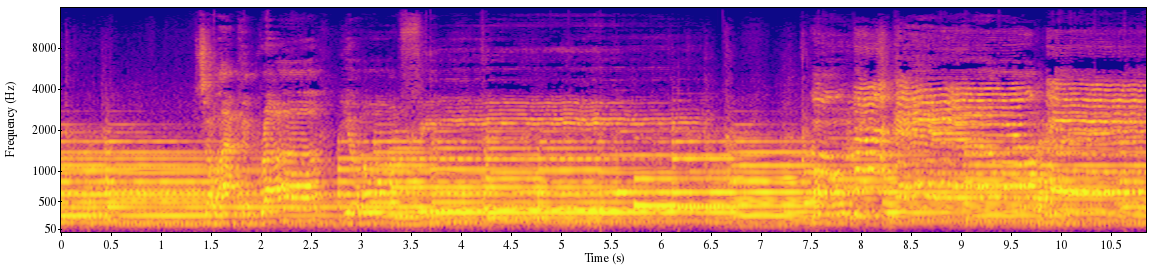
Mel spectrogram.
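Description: Electric keyboard accompaniment with a woman singing sustained notes.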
